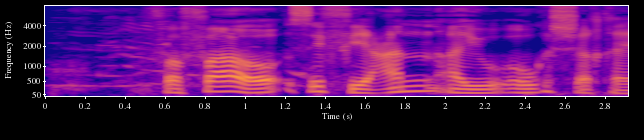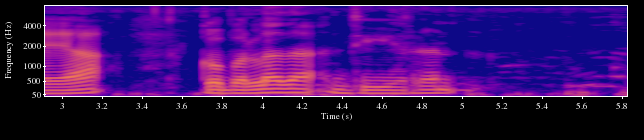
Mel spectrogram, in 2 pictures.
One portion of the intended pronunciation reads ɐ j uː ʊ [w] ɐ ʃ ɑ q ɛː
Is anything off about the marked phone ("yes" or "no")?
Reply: yes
